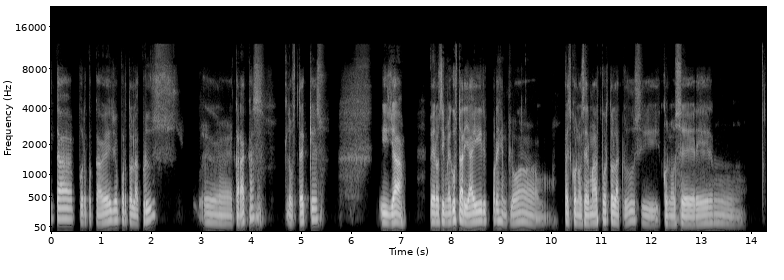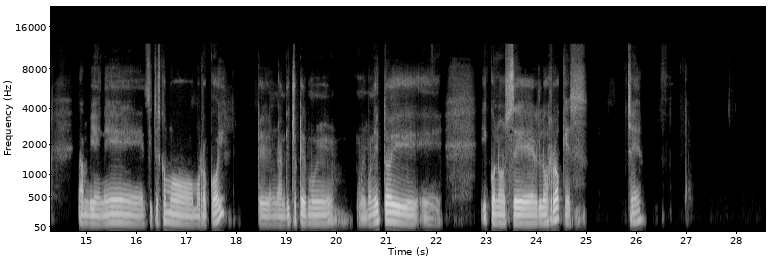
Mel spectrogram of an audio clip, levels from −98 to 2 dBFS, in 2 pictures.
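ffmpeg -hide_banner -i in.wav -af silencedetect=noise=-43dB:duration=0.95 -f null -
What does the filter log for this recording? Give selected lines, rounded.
silence_start: 27.01
silence_end: 28.59 | silence_duration: 1.58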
